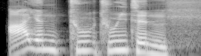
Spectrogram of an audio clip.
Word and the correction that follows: Arjen Tuiten: das hast du falsch ausge ausgesprochen. Ach was. Ja. – Wie spricht man ihn denn aus? – Ar Ar Arjen Tuiten.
